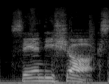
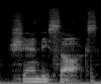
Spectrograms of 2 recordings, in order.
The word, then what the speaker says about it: Sandy Shocks: pooa Wiglet meltan seedot Sandy shocks there I said it right that time Shandy Shandy socks elium Kia art love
